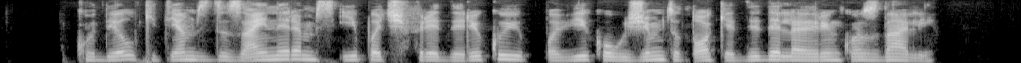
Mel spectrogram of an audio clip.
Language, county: Lithuanian, Vilnius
